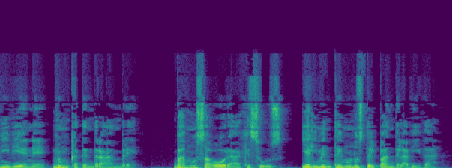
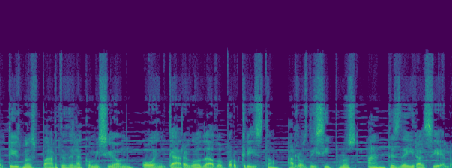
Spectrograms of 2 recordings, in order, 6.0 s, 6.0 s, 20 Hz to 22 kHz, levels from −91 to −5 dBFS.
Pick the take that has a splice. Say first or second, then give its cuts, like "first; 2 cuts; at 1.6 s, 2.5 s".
second; 1 cut; at 3.3 s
